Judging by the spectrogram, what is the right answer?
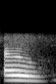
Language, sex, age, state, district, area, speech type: Bodo, female, 30-45, Assam, Chirang, rural, conversation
